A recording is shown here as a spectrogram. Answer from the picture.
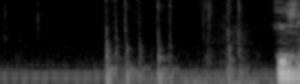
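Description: Typing on a computer keyboard: a short run of soft key clicks starting a little under a second in.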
